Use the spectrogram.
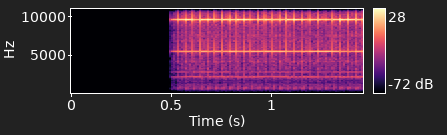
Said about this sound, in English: Turn off the alarm clock.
